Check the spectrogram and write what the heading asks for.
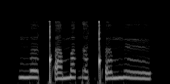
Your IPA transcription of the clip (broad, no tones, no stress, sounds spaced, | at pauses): ŋ ɵː ǃʼ ɐ m ɐ ɡ ɐ ǃʼ ɵ m ʉ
